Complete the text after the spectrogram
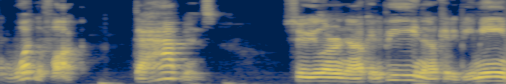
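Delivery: normal talking voice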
